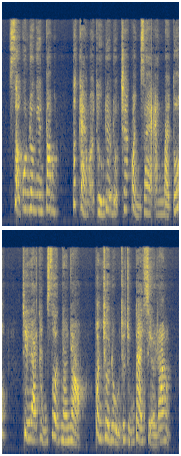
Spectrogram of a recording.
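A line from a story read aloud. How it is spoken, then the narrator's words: Loud shout. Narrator (Vietnamese): Lệ Kinh Thiên lại quát to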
